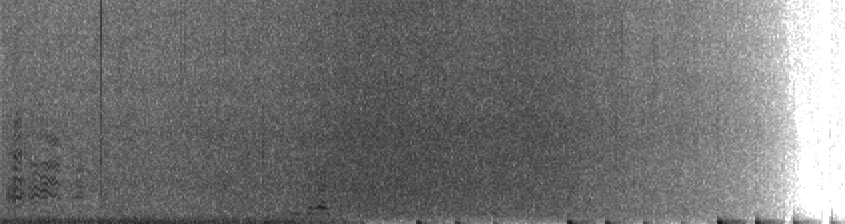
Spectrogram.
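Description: Ocean waves on the sandy beach at Carcavelos: a loud, rushing wash of surf roars for a few seconds, then drops away, leaving a series of soft, low thuds at uneven intervals before fading to silence.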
